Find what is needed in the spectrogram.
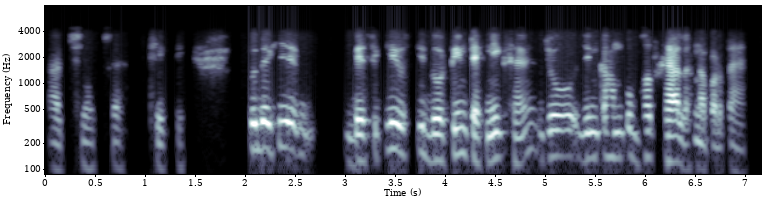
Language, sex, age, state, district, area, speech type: Urdu, male, 18-30, Uttar Pradesh, Siddharthnagar, rural, conversation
